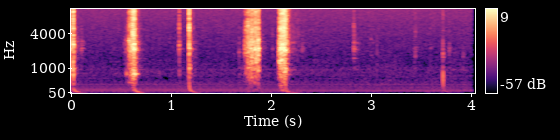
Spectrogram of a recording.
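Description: Semi-automatic AK-47 look-alike rifle being handled and readied to fire: a few sharp metallic clicks and clacks, the loudest a little after half a second and just after two seconds, then a faint click near the end.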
